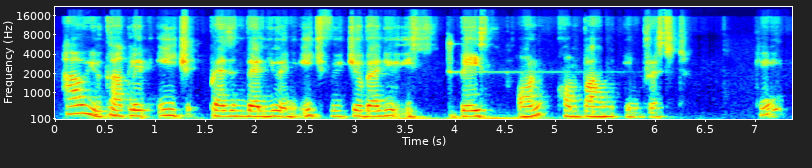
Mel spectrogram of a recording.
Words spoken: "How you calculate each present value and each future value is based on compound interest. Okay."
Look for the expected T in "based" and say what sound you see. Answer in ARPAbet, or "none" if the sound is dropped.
T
